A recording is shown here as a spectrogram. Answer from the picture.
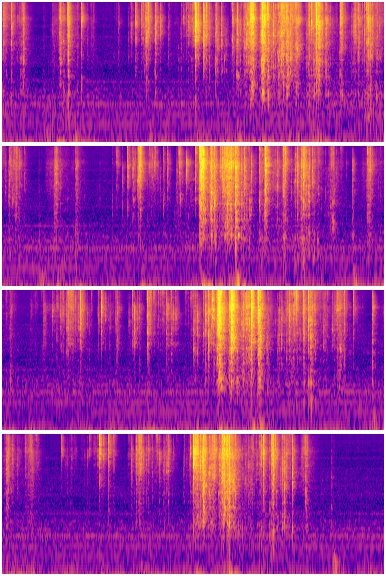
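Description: Foil wrappers of Panini Donruss Optic baseball card packs crinkling as they are handled and torn open by hand, in irregular bursts of rustling with a few louder bursts.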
